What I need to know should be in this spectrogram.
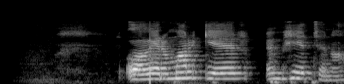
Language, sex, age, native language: Icelandic, female, 10, Icelandic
